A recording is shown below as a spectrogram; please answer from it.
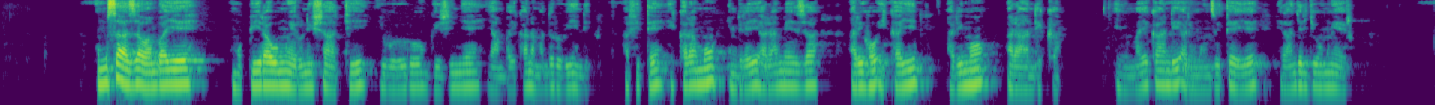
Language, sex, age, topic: Kinyarwanda, male, 18-24, health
